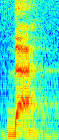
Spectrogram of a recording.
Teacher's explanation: Da diucapkan dengan menyentuhkan ujung lidah kita dengan bagian gusi-gusi dua gigi seri bagian atas. Da. Nah, kesalahan yang sering dilakukan adalah menyentuhkan ujung lidah dengan langit-langit. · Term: huruf da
